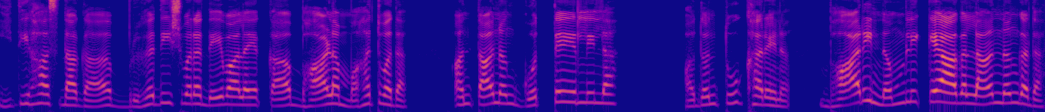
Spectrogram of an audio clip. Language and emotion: Kannada, surprised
